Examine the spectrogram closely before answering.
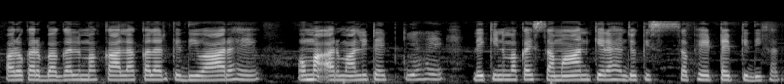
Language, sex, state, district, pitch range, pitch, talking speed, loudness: Chhattisgarhi, female, Chhattisgarh, Raigarh, 205-220 Hz, 215 Hz, 190 wpm, -17 LUFS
